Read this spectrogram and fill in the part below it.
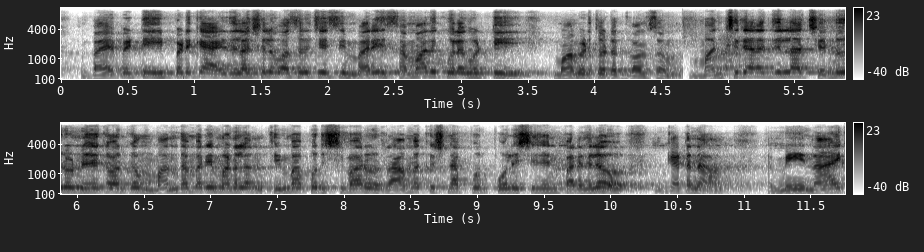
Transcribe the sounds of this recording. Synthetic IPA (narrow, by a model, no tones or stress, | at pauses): bʱɐjɐpe̞ʈːiːpːɐʈike̞ːɐjd̪ulɐkʂɐluʋɐsɐlut͡ʃe̞ːsimɐɾisɐmaːd̪ʱikuːlɐɡo̞ʈːi | maːmiɽit̪oːʈɐd̪ʋɐmsɐmmɐɲt͡ʃiɾjaːlɐd͡ʒilːaːt͡ʃe̞nːuːɾuneːɾukɐʋɐɾɡɐmːɐnd̪ɐmɐɾimɐɳɖɐlɐmt̪imːaːpuːɾʃiʋaːɾuɾaːmɐkɾiʂɳɐpːuːɾpoːliːsʈeːʃɐnpɐɾɐd̪ilo̞ːɡʱɐʈɐnɐ̰ | miːnaːjɐ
